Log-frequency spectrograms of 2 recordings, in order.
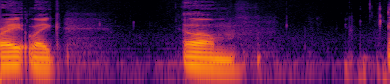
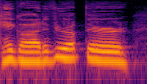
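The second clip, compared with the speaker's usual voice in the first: higher-pitched tentative plea; bargaining with God; 7 semitones higher than usual. Retold or imitated. Wounded young marine asking God for time, bargaining. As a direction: call up and bargain for a favour. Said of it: "you start bargaining".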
